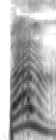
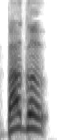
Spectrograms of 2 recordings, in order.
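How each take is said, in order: First: The final consonant flows out smoothly without a vowel. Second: The final consonant is followed by an extra vowel. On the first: The speaker calls it right. "Tapi bag, mengalir. Suara mengalir" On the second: The speaker calls it wrong. "Bukan bage, bage enggak"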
